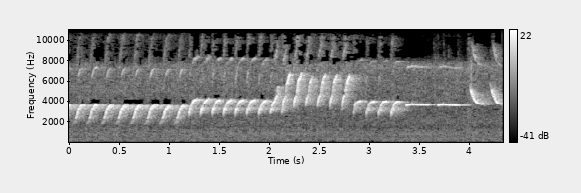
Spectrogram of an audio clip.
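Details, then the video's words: Canary song with rapid repeated chirped notes climbing in pitch across successive phrases, then a piercing thin whistle, all over continuous low background hiss and rumble. "تغريدة طائر الكناري"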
